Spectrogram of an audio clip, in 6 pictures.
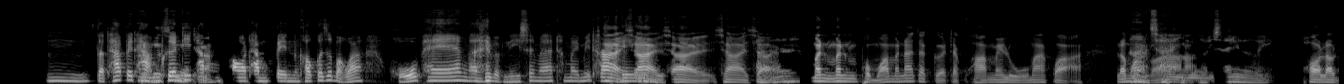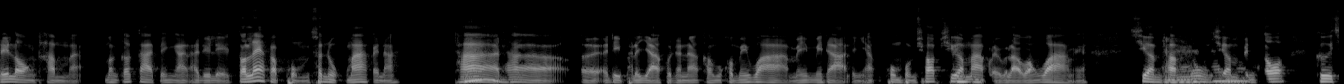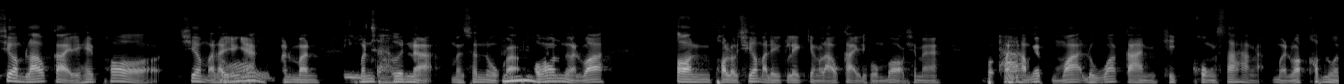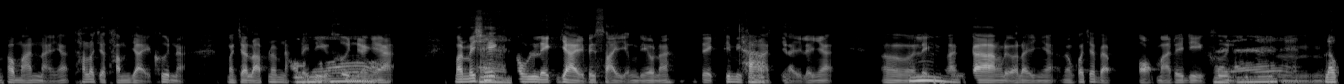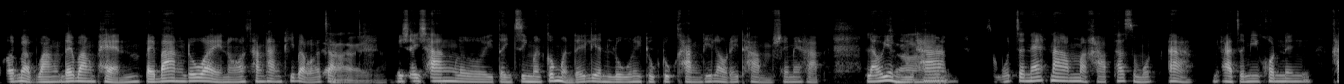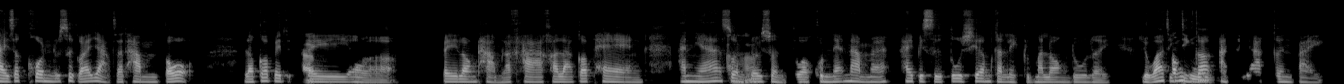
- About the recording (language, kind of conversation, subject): Thai, podcast, งานอดิเรกอะไรที่ทำให้คุณรู้สึกชิลและสร้างสรรค์?
- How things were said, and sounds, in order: laughing while speaking: "อะไรแบบนี้"; other background noise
